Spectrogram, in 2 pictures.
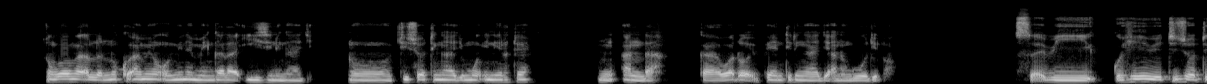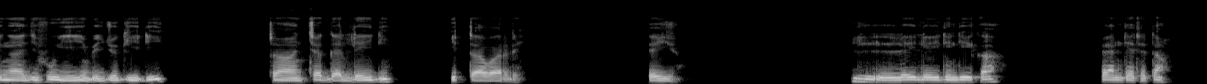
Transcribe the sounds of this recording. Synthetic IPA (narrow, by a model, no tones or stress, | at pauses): sɔŋɡɔŋɡaa̰lːanokːuamɛnʔɔ̰minamiŋɡalaʔiziniŋaːd͡ʒi | nɔtisotiŋad͡ʒimoʔiniɾtɛ | minanːda | kawaɗɔːɓɛ̰pentiɾiŋaːd͡ʒia̰naɡoːdiɗɔ | sa̰bikɔɦeːwetisotiŋaːd͡ʒifuːjimɓɛd͡ʒoɡiːɗi | tant͡ʃaɡːalːejɗi | ʔitːawaɾdɛ | hɛjːɔ | lejlejdindika | pɛntɛtɛtan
